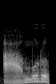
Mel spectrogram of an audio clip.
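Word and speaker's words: Амур: 있습니다 아서 금강 인데요 이 흑룡강 의 느 시아 발음이 아무르 입니다 그래서 아무로 강연 하네 이제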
